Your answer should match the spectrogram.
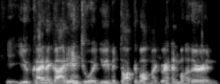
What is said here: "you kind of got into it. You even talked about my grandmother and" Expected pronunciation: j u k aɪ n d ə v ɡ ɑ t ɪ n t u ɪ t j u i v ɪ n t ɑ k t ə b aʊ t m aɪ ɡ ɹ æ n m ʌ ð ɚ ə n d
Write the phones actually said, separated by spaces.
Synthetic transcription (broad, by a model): j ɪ k aɪ n d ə ɡ ɑ t ɪ n t u ɪ t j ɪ i v ɪ n t ɑ k t ə b aʊ t m aɪ ɡ ɹ æ n m ʌ ð ɚ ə n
